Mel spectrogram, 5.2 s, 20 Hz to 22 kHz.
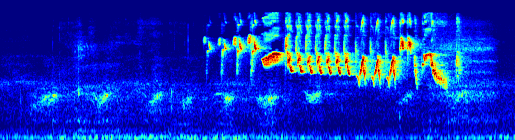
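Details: Common chaffinch singing on 15 June 2020: after a quiet stretch with soft low calls, a bright descending trill of rapid repeated notes runs for about two seconds and ends in a sharp flourish.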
